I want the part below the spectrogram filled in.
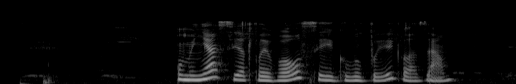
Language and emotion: Russian, positive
